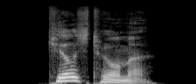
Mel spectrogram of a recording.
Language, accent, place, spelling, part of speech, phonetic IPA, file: German, Germany, Berlin, Kirchtürme, noun, [ˈkɪʁçˌtʏʁmə], De-Kirchtürme.ogg
- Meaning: nominative/accusative/genitive plural of Kirchturm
